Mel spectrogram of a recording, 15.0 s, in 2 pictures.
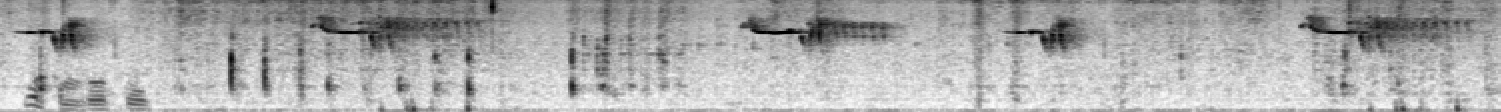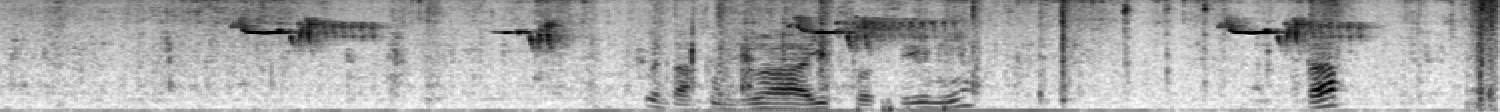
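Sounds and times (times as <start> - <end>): pole knocking among branches: 0.8 - 3.6, 4.8 - 8.6.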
